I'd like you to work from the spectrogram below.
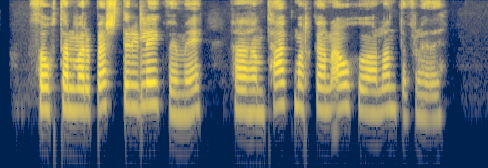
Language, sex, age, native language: Icelandic, female, 20-29, Icelandic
